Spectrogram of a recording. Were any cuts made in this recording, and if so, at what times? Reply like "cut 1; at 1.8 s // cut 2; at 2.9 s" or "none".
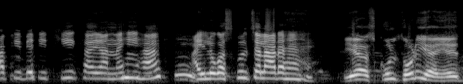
cut 1; at 3.3 s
